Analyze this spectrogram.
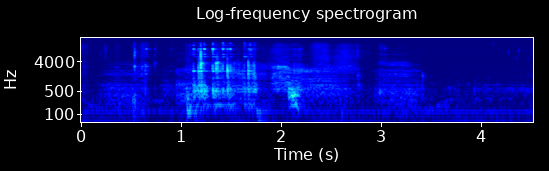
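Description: Glass clinking as a liquor bottle is tipped against a small glass to pour a shot, with a cluster of sharp clinks about a second in and fainter handling noises after.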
